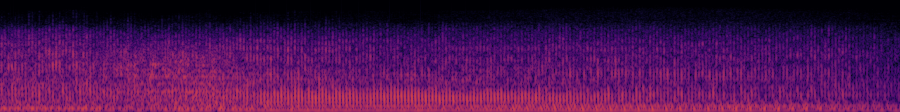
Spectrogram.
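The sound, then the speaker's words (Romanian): A propeller aircraft comes in to land, its engine droning loud and steady with a strong harmonic hum throughout, easing slightly toward the end. “A aterizat! Extraordinar! A executat aterizajul ca un pilot încercat.”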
